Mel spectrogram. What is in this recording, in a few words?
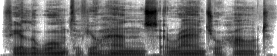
voiceover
